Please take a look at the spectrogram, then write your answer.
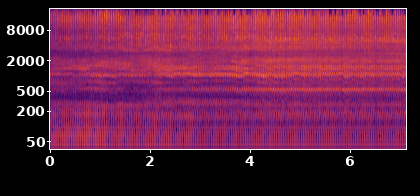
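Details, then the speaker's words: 2014 Polaris RZR 800 that sat a couple of years, with milky oil from coolant mixing and a new clutch and belt: steady idle with a fast, uneven rubbing rattle. Clutch rubbing its plastic cover; seller thought the new belt was squealing. "Yeah, something doesn't sound right. They said there's a brand new clutch on here, too. Oh man, does that sound bad."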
